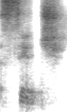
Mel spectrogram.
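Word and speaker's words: sinh: And as I mentioned, it's pronounced cinch or hyperbolic sine.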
